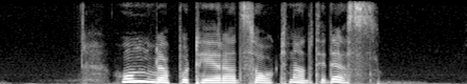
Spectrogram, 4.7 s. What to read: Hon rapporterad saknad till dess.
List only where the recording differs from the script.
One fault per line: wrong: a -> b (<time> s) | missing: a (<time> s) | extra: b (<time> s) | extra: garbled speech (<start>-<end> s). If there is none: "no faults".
no faults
